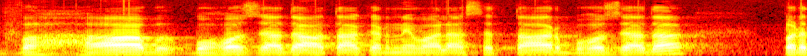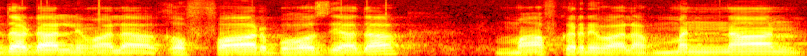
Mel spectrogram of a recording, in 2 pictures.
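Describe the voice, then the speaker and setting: In a muffled recording, a man with an ordinary mid-pitched voice teaches a classroom lesson on Quran exegesis, guiding students through Arabic word forms. He keeps questioning the class and adds light joking asides along the way.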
